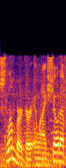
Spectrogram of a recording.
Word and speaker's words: Schlumberger: the wedding of a schlumberger daughter i didn't realize that was how you pronounce it I thought it was schlumberger and when I showed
